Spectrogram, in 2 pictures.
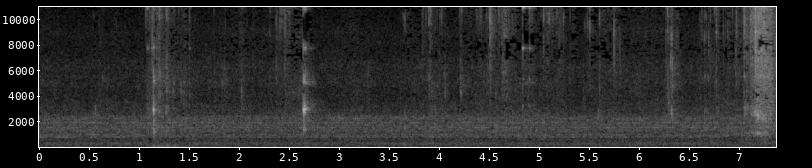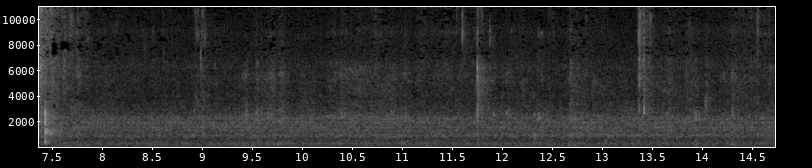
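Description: Faint close-up chewing of a hot Cheeto-crusted fried chicken strip, soft wet mouth sounds with a few small clicks, and one sharper crunchy bite about seven seconds in, the loudest moment.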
